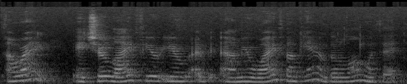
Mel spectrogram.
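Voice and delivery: soft, understated giving in; quietly going along with it; resigned agreement. Acted. Wife finally accepting her husband's choice, resigned agreement. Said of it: "she finally does say".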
